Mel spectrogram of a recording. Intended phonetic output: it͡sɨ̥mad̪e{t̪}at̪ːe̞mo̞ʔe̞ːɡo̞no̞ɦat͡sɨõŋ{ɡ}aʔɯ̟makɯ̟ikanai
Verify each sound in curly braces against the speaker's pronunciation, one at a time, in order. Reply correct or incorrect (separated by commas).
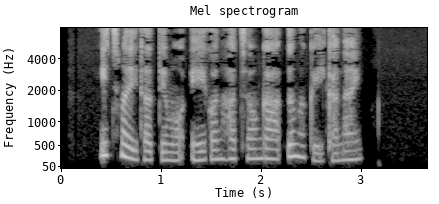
correct, correct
